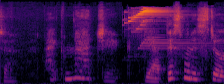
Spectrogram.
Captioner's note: twinkling SFX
